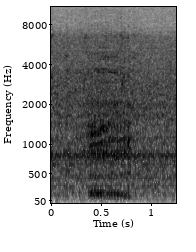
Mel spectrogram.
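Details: Mating American bison, a bull grunting at a cow: one low, rough grunt lasting about half a second, deep and rumbling, against a constant background hum.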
